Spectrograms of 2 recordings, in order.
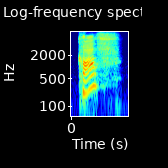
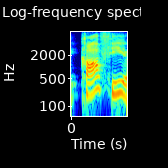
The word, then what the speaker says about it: cough: cough right cough and be careful not to say coffee okay many of my students when they're just starting to learn English they tend to say coffee but be careful because coffee it's Cafe okay Cafe it's coffee that's what you drink okay you drink coffee but here he has a cough okay cuff cough he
